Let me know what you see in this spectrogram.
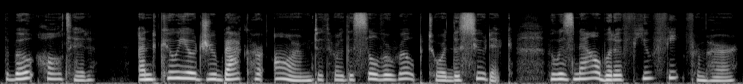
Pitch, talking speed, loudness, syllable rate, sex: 230 Hz, 235 wpm, -19 LUFS, 5.0 syllables/s, female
